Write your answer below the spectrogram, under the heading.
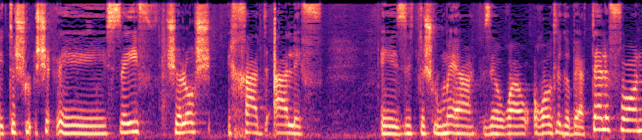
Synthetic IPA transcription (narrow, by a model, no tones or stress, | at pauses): taʃesaifʃalo̞ʃeχadʔale̞f | ezet̪aʃlumeazeoʁaʔoʁo̞tleɡabejate̞lefo̞n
